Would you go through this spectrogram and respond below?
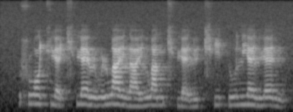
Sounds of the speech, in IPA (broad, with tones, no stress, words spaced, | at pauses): ʂwɔ˥t͡ɕɥɛ̰˨˩t͡ɕʰɥɛ˥˩ ɻu˧˥ ɻwa˥˩ɪ̯la˧˥ɪ̯ lwa˥nt͡ɕʰɥɛ̰˨˩ly˥˧t͡ɕʰi˥˩ t̪u˥ljɛ˥˧lɥɛ˥˩n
